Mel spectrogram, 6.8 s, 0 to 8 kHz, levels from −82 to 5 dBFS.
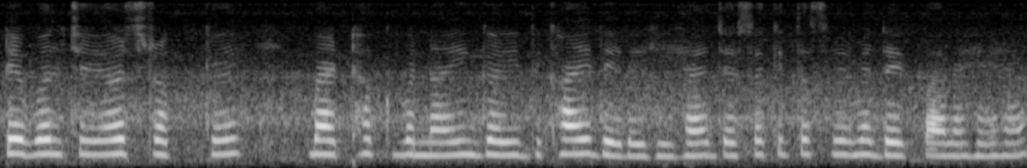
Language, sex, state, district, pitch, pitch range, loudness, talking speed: Hindi, female, Haryana, Rohtak, 245 Hz, 230-255 Hz, -16 LUFS, 155 wpm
